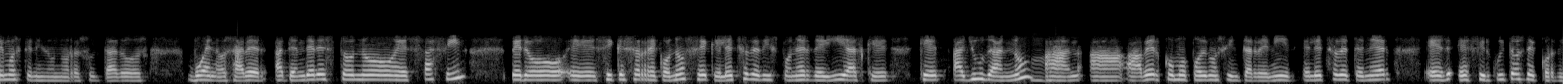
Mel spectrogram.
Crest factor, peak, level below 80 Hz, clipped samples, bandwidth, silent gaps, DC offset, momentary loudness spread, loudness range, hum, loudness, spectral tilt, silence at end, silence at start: 14 dB; -6 dBFS; -64 dBFS; under 0.1%; 4 kHz; none; under 0.1%; 8 LU; 2 LU; none; -21 LUFS; -8.5 dB/octave; 0 s; 0 s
